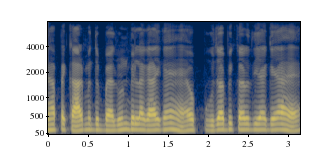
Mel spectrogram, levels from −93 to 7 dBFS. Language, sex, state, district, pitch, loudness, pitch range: Hindi, male, Jharkhand, Garhwa, 145 Hz, -16 LUFS, 135-150 Hz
